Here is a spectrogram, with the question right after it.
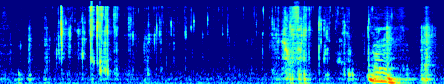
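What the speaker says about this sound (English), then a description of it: "Oh, cheese is so crunchy." Close, wet crunching and chewing of a cheese-stuffed serrano pepper in short bursts, with quiet mouth noises and a louder crunchy bite near the end.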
